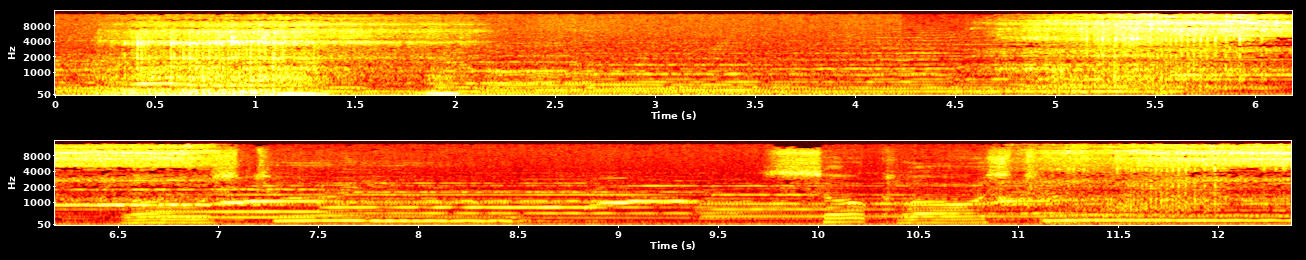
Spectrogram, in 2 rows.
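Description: A man snores in his sleep at 1 a.m., a deep, rasping snore that is loudest at the start, with steady sustained tones playing softly underneath.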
